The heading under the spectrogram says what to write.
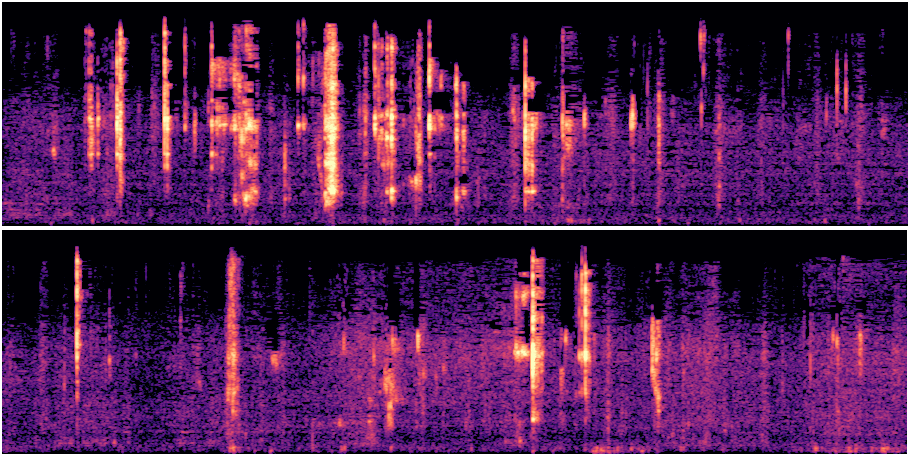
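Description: Close, crunchy chewing with irregular bites and smacking clicks, busiest in the first few seconds and then continuing more sparsely over a quiet background, with no talking.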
